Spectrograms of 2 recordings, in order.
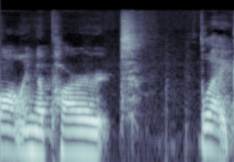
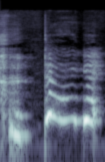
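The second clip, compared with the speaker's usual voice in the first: mock crying.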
